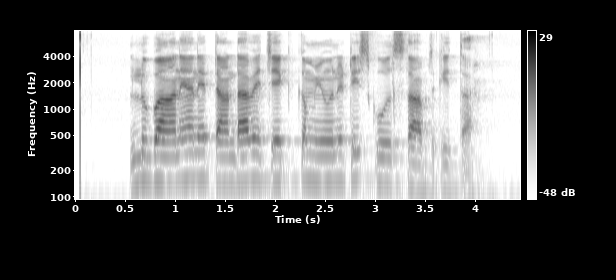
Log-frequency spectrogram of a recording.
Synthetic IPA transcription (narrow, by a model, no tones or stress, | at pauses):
lʊbaːnjãːneːʈãːɳɖaːʋɪt͡ʃɪkːəmjuːnɪʈiːskuːlst̪aːbət̪kiːt̪a̰ː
